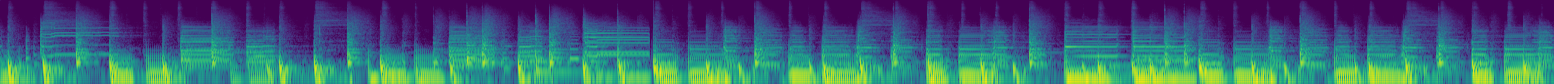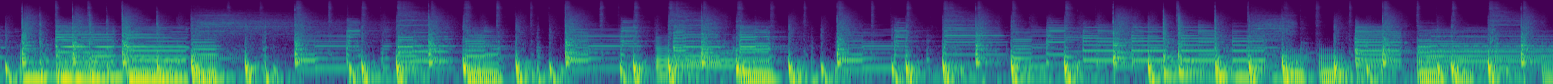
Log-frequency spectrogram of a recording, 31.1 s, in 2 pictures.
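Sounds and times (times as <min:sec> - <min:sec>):
laidback bass guitar groove: 0:00.0 - 0:31.0.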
